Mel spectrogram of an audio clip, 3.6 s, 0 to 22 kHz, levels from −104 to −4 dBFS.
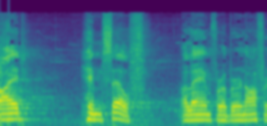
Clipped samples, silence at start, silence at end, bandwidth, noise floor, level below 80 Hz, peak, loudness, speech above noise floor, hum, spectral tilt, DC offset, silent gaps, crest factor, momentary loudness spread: under 0.1%; 0 s; 0 s; 15.5 kHz; -45 dBFS; -46 dBFS; 0 dBFS; -15 LUFS; 31 dB; none; -5.5 dB/octave; under 0.1%; none; 16 dB; 12 LU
